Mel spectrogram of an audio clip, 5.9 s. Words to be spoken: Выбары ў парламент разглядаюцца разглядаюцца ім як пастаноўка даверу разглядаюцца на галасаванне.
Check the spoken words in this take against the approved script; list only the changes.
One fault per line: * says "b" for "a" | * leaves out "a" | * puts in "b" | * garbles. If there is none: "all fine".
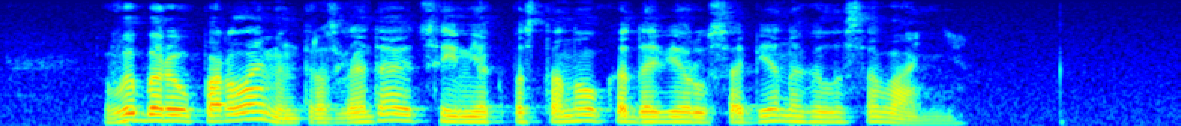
* leaves out "разглядаюцца"
* says "сабе" for "разглядаюцца"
